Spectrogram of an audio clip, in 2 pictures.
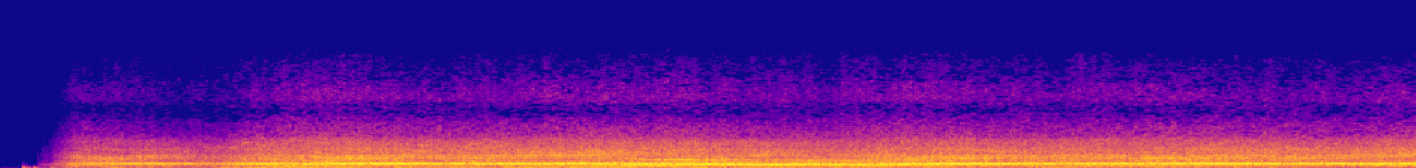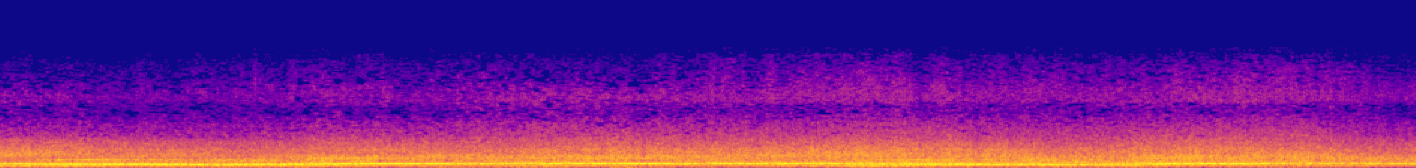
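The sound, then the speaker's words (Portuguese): A large crowd of Racing football fans in Argentina chants in unison, bidding farewell to their former coach. It is a loud, sustained sung melody that rises and falls steadily for the whole stretch, with no break and no individual speech. “Vamos para a Argentina e vamos para a Argentina escutando a, como a torcida do Racing se despediu do seu treinador, ex-treinador, né?”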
